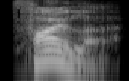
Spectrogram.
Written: phyla

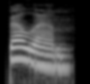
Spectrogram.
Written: belém

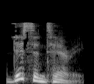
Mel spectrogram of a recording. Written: dysentery

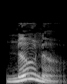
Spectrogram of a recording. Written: no-no

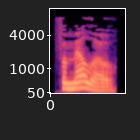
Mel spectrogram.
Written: phomello

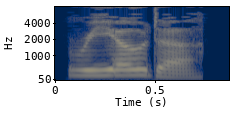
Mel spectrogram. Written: ryota

